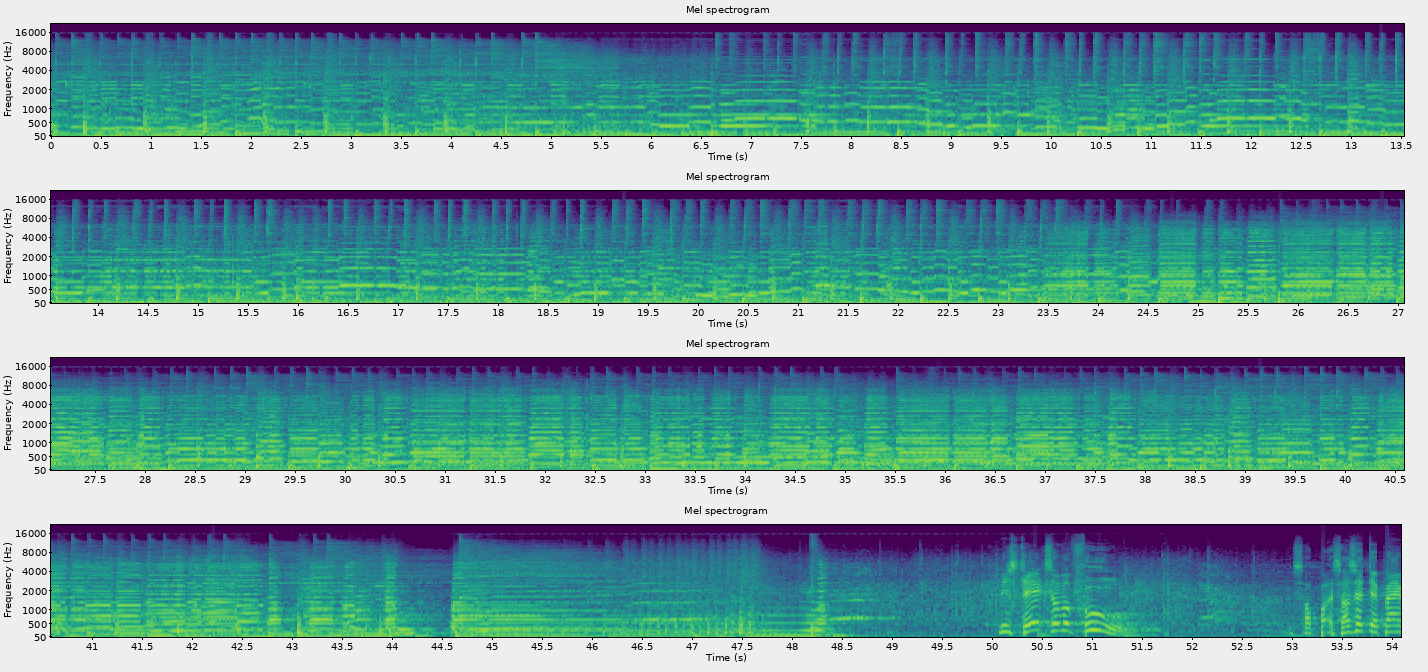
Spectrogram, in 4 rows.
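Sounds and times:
drum kit beat: 0.0 - 49.2
fiddle melody: 0.0 - 49.3
accordion: 0.0 - 49.4.

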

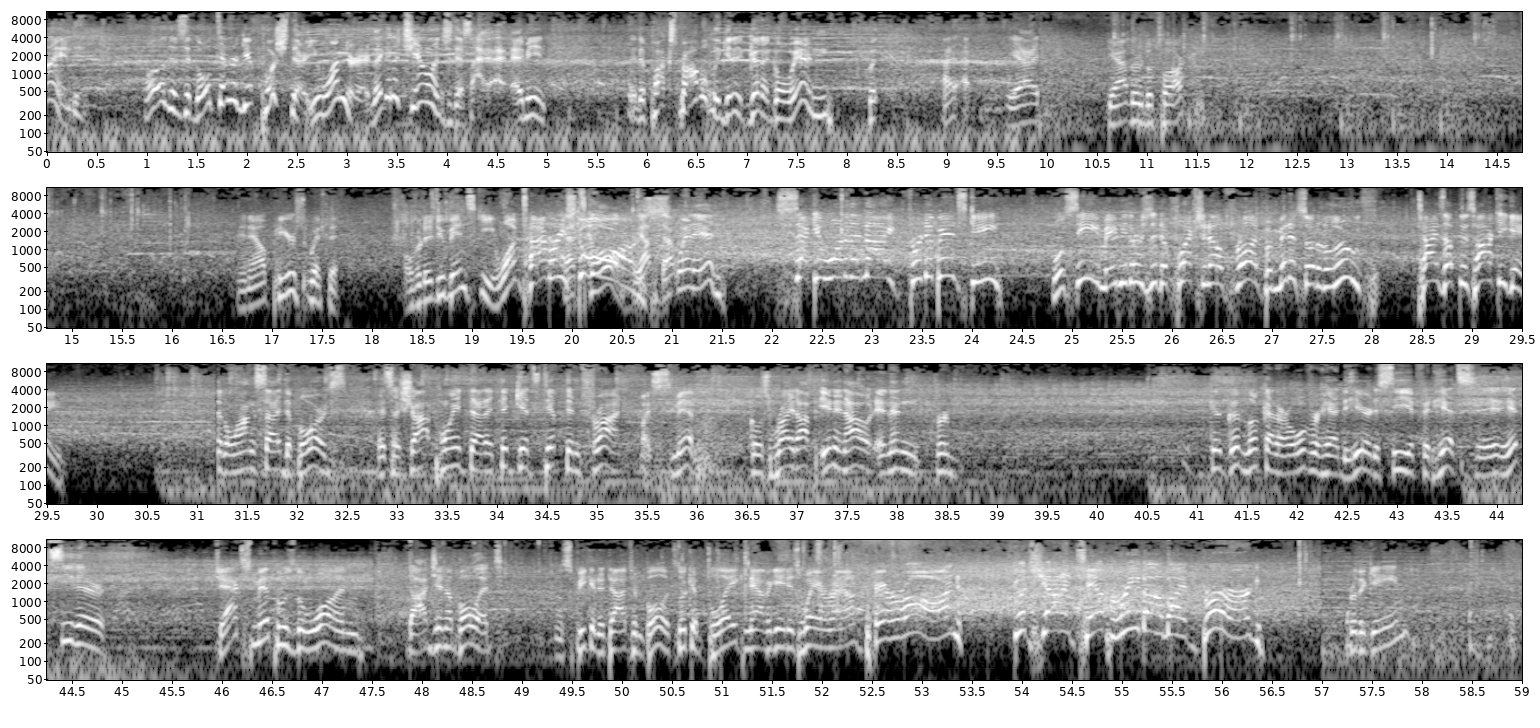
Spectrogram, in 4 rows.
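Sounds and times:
arena crowd noise: 0.0 - 59.0
hockey sticks and puck clacking: 10.0 - 28.8, 47.5 - 59.0.

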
